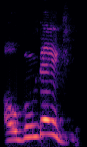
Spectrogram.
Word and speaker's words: Ogundeji: Konvo Ogundeji.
